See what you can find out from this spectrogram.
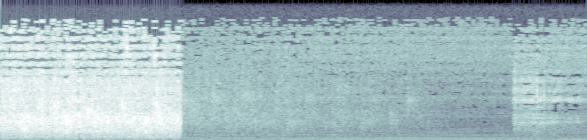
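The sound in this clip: Audience applause welcoming a speaker at a morning gathering: a dense burst of clapping for about two seconds that cuts off abruptly, leaving only a low, quiet hum.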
